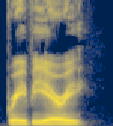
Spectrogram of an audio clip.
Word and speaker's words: Braviary: Hardcore, which is Bravery, Bravery, Bravery. I think I said it right, right? – Braviary. – Braviary. That's what I said.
